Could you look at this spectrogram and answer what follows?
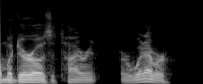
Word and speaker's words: Maduro: an offhand way, and he ended up calling Maduro Madura. So, Biden kind of stresses how familiar he is with world leaders, but he can't even pronounce their names correctly.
